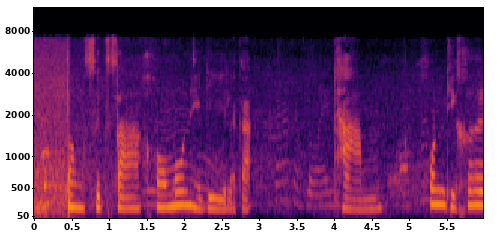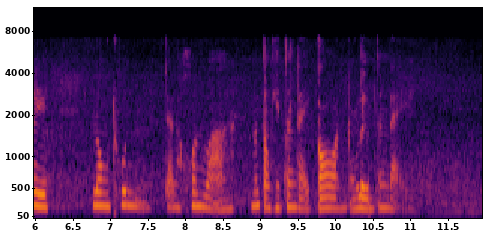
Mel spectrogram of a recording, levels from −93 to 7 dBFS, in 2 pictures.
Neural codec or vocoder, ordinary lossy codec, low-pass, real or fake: none; MP3, 64 kbps; 7.2 kHz; real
